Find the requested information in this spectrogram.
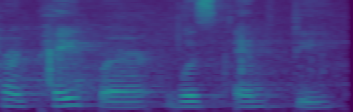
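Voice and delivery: slow, soft read-aloud narration; teacher slips into a quiet storytime voice; story read aloud. Acted. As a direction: read it to the class, hushed and slow.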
